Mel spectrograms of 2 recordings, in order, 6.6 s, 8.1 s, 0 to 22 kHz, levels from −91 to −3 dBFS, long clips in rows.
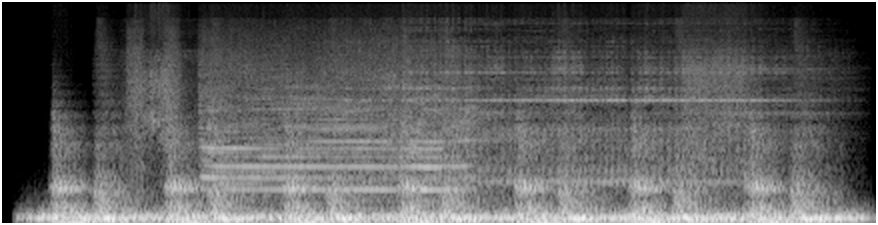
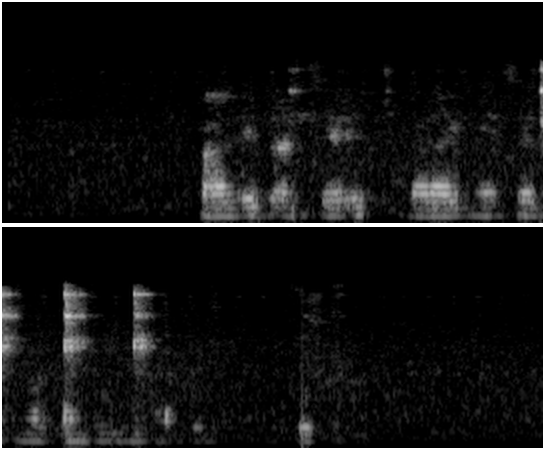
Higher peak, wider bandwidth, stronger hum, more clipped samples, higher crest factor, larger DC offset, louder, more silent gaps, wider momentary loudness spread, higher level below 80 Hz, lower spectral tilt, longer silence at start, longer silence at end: about the same, -6 dBFS vs -8 dBFS; first, 15 kHz vs 7.6 kHz; neither; neither; second, 12 dB vs 30 dB; first, 0.3% vs under 0.1%; first, -20 LUFS vs -32 LUFS; neither; second, 3 LU vs 25 LU; first, -22 dBFS vs -86 dBFS; first, -7 dB/octave vs 1 dB/octave; second, 0.1 s vs 1.5 s; second, 0 s vs 1.75 s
